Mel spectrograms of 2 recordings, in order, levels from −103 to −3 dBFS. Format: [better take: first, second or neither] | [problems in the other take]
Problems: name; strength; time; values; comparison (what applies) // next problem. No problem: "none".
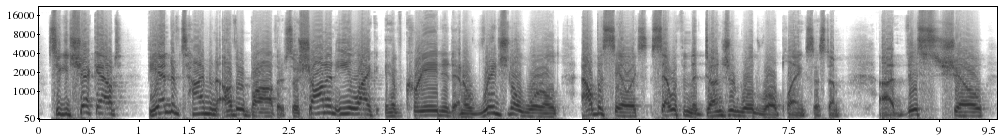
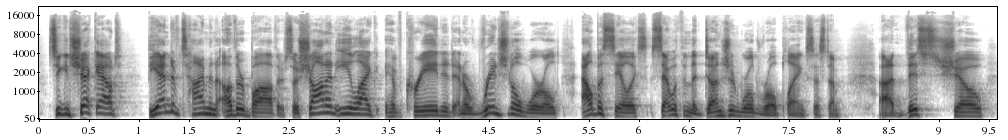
second | distortion; heavy; 25% of the sound clipped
